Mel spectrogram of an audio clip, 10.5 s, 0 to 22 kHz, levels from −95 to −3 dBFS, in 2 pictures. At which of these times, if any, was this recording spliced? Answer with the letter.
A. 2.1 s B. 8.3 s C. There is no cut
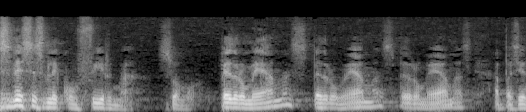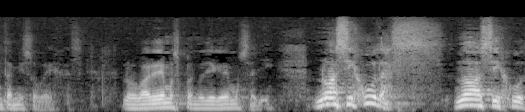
B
